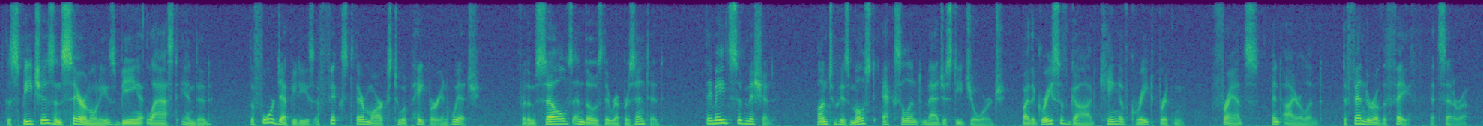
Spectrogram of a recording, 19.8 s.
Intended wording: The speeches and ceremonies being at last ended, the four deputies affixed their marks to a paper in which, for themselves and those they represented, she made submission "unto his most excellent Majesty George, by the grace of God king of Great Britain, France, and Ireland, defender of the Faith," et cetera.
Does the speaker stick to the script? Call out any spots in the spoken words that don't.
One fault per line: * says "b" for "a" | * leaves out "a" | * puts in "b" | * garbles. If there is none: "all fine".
* says "they" for "she"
